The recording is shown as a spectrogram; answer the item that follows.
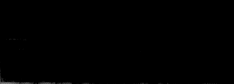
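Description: Faint breathing between sentences: a short soft exhale right at the start, then a fainter breath about a second and a half in.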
